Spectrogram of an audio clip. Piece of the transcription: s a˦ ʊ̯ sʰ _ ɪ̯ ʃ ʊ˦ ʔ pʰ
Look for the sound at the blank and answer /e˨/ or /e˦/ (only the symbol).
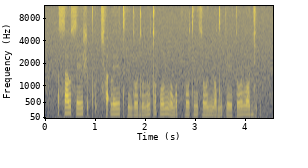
e˦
